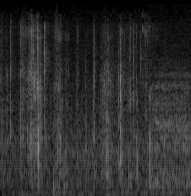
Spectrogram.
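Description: Plastic bag being handled and crinkled during a fishing reel clicker upgrade, quiet close-up rustling with irregular sharper crackles.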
